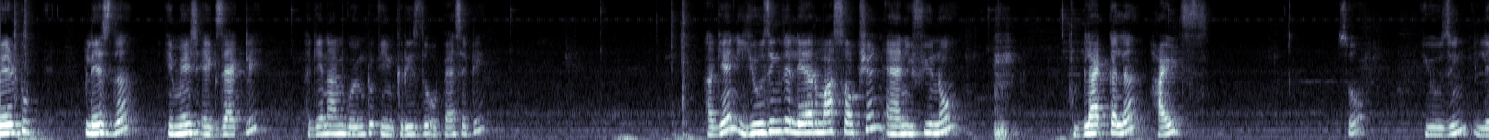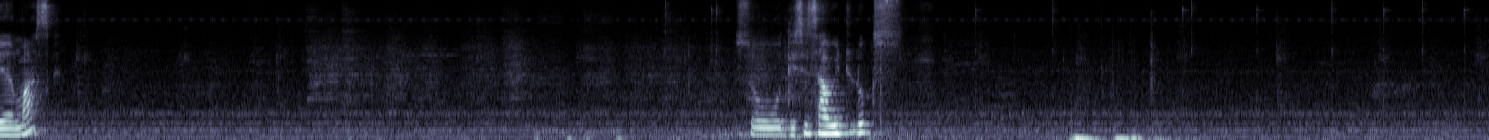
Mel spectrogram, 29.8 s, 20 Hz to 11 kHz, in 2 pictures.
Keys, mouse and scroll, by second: 0.1 Return, 2.9-6.7 drag, 6.7 Return, 8.4-21.7 drag, 21.9-26.2 drag, 26.2 ctrl+z, 26.7 click, 27.5 click, 28.9-29.7 drag.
